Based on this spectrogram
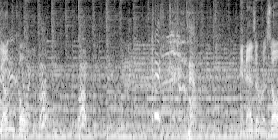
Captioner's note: dog barks, horse neighs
